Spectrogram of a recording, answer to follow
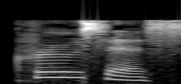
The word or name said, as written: crucis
